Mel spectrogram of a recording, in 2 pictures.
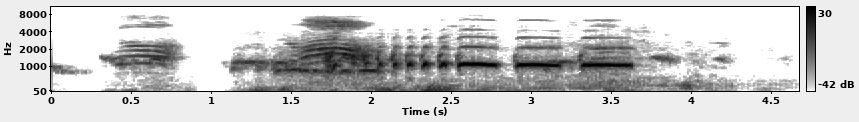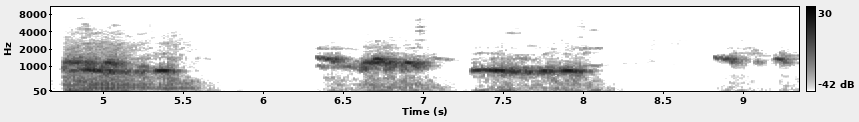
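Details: Female zebra dove calling to the male, with ngerot, nretek and manggung call styles; short rolling notes near one pitch break into a fast stuttered burst of pulses, then quieter separate coos with pauses, some low thumping beneath.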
